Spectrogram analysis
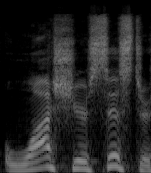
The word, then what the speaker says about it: Worcestershire: You're not kidding, Cole, about the pronunciation of Worcestershire sauce text messages. Texter says it's wash your sister sauce. I have heard that. And then another texter says it's pronounced Worcestershire sauce. Worcestershire.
